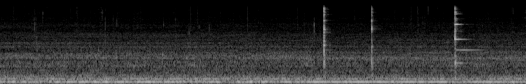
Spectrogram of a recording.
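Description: A spoon clinks against a plate three times in the second half, the last clink ringing briefly, over a steady low hum.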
